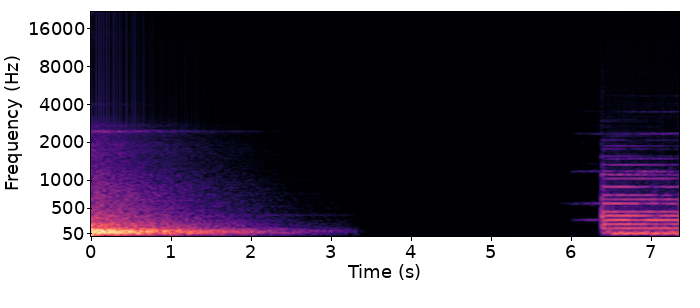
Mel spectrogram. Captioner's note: dramatic sound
